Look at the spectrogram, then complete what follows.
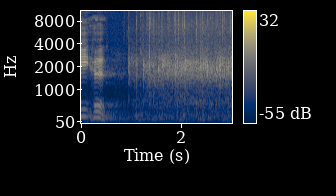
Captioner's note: applause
